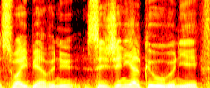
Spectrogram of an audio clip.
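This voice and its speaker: Speaking very slowly, a man talks with a slight Swiss French accent. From Switzerland. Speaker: pastor. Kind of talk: interview.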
